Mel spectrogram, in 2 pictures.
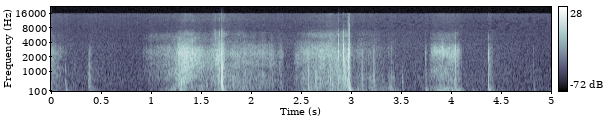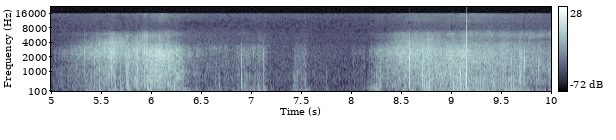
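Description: A thin white crinkly paper sheet is scratched with fingertips and nails. The result is bursts of dry, crackling rustle separated by brief quiet gaps, with sharp ticks scattered through.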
